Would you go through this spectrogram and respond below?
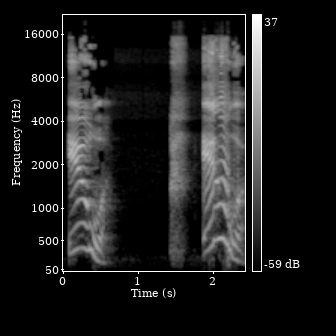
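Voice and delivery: loud, high, real "ew" of disgust. Real, not acted. Ranting about her ex, a sharp high disgusted ew. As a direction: recoil in open disgust.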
